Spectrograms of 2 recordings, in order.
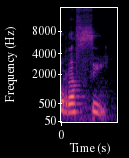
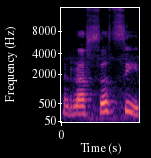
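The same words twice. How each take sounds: First: Said in the usual way. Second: रस सी with a full sa, ra-sa-see; पूरा स. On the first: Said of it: "इस वजह से हम कैसे लिखेंगे इसको". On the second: Shown as a demonstration. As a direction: say रस सी as three syllables, ra-sa-see. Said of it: "अगर मान लो हम पूरा लिखते हैं". (रस सी में पूरा स बोलकर)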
